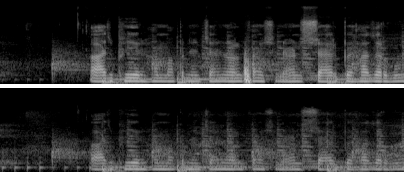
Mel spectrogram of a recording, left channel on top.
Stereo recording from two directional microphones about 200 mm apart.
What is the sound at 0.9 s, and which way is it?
Speech, 45° left (ahead or behind).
